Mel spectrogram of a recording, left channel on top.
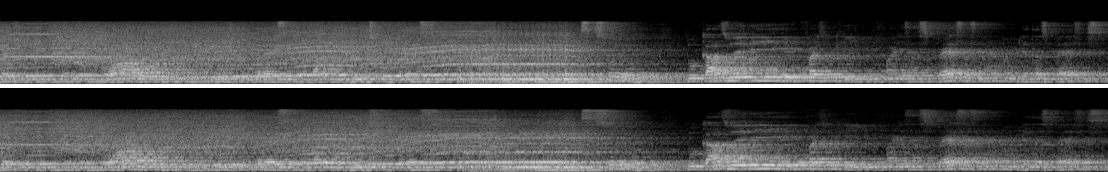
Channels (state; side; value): normal; both; correlation 0.40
